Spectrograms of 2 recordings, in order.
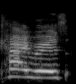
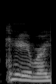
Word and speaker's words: Kira: So how do you pronounce it? It's Kira.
